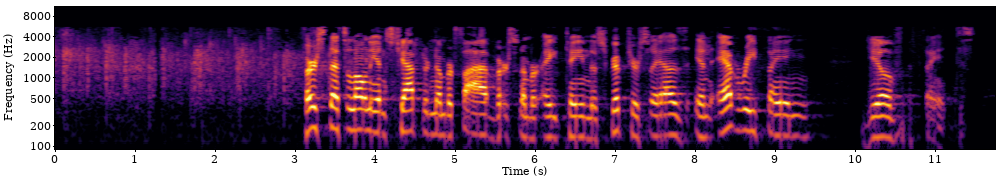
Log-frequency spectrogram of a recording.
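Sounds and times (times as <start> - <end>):
audience hand clapping: 0.0 - 4.7
speech: 3.2 - 11.6.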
